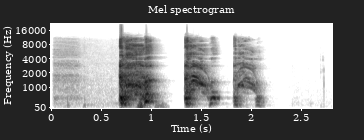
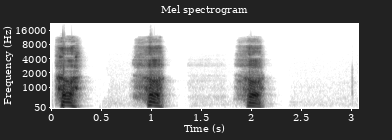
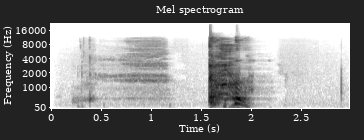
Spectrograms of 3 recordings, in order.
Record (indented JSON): {
  "three_cough_length": "2.8 s",
  "three_cough_amplitude": 32768,
  "three_cough_signal_mean_std_ratio": 0.4,
  "exhalation_length": "3.1 s",
  "exhalation_amplitude": 32767,
  "exhalation_signal_mean_std_ratio": 0.32,
  "cough_length": "3.0 s",
  "cough_amplitude": 32768,
  "cough_signal_mean_std_ratio": 0.27,
  "survey_phase": "beta (2021-08-13 to 2022-03-07)",
  "age": "45-64",
  "gender": "Male",
  "wearing_mask": "No",
  "symptom_cough_any": true,
  "symptom_runny_or_blocked_nose": true,
  "symptom_sore_throat": true,
  "symptom_headache": true,
  "symptom_onset": "5 days",
  "smoker_status": "Ex-smoker",
  "respiratory_condition_asthma": false,
  "respiratory_condition_other": false,
  "recruitment_source": "Test and Trace",
  "submission_delay": "1 day",
  "covid_test_result": "Positive",
  "covid_test_method": "RT-qPCR",
  "covid_ct_value": 16.7,
  "covid_ct_gene": "ORF1ab gene",
  "covid_ct_mean": 16.9,
  "covid_viral_load": "3000000 copies/ml",
  "covid_viral_load_category": "High viral load (>1M copies/ml)"
}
